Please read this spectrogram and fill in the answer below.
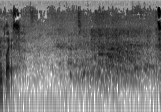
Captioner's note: laughter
